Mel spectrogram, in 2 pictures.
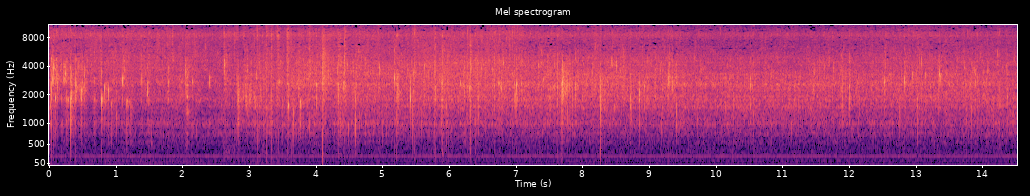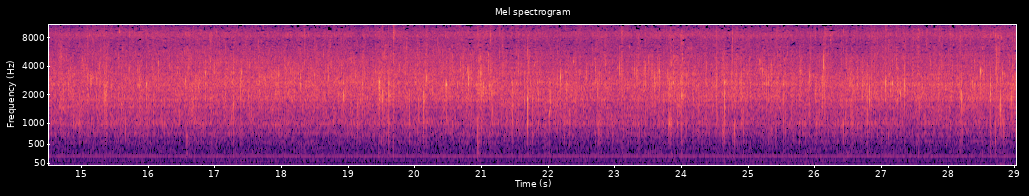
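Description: Sliced raw potatoes sizzling and crackling in hot vegetable oil in a cast-iron skillet as they are laid in, with many sharp pops in the first several seconds, then settling into a steady sizzle.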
